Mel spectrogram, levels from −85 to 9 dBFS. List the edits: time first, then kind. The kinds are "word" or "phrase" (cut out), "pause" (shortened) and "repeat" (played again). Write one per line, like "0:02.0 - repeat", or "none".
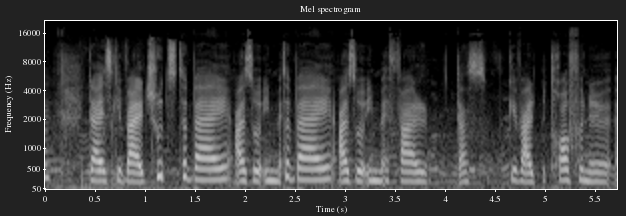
0:02.4 - repeat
